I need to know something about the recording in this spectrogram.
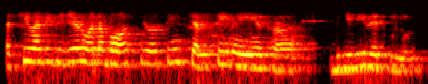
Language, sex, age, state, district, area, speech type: Urdu, female, 30-45, Uttar Pradesh, Lucknow, rural, conversation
